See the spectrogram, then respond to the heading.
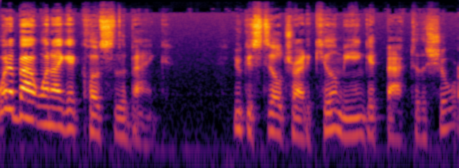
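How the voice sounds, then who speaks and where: Putting on a croaky character voice at a medium pitch, a man talks at a fairly quick pace on a very clean recording with a silent background. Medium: read story.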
